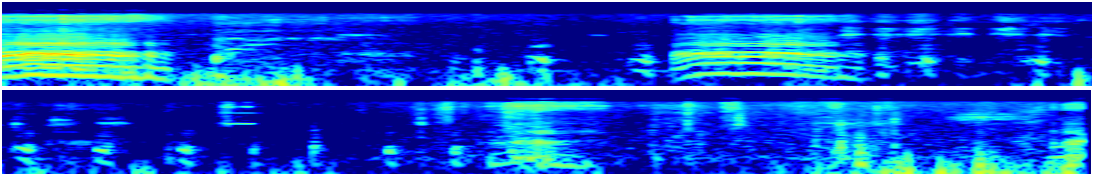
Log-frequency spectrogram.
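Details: English Bulldog snoring, a rattling, buzzy inhale at the start and another near three seconds, with soft clicking and snuffling sounds filling the gaps and a louder rasp at the end.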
